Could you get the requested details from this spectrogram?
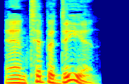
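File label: "antipodean", British English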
